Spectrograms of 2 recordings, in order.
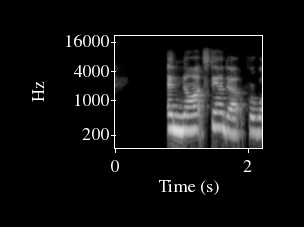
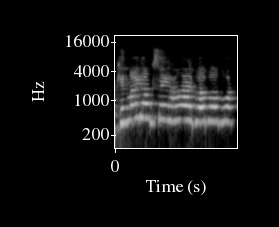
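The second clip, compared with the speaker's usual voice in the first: much higher, mock whiny owner's plea; mocking pushy owner; 10 semitones higher than usual. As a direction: parody the owner begging from afar.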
